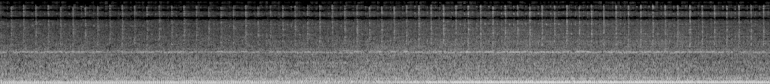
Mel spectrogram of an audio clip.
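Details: 2000 Jeep Cherokee Sport XJ first start after a new head gasket, thermostat and housing, and valve cover and manifold gaskets (old gasket failed, overheating): lumpy, uneven idle with a loping beat about four per second over a heavy hum; still running rough.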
